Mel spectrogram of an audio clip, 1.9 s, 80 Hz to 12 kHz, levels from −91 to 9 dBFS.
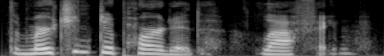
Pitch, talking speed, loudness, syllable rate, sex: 250 Hz, 125 wpm, -18 LUFS, 4.9 syllables/s, female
